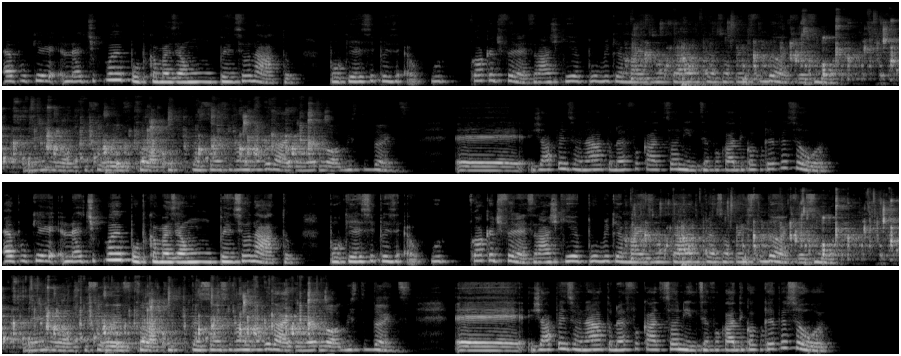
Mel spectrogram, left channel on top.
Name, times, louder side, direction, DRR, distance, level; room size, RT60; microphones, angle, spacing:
voice 1, 0.0-8.4 9.2-17.3, right 5 dB, 60° right, 0.4 m, -25 dB
sound 1, 6.2-12.2, right 4 dB, 35° right, 1.3 m, -28 dB
6.3 x 3.9 x 4.4 m
head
